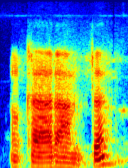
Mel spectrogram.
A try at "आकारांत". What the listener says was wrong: आ है, राइट, उसके एंड में आ है, not अ, that is अ bigger आ, right, अ आ ई, so the longer आ.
